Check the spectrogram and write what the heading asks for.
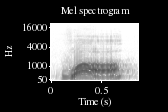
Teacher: W is vised leviod dental approximate in telugu produced by bringing the upper teeth close to the lower lip with free air flow and vibrating vocal cords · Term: voiced labiodental approximant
